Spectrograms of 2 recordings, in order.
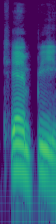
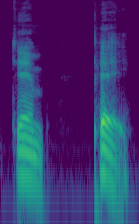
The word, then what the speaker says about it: Tempe: it like it sounds tempe is supposed to be tempe not tim pay people in tempe would be pissed if you call that city temp pay so pronounce it right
